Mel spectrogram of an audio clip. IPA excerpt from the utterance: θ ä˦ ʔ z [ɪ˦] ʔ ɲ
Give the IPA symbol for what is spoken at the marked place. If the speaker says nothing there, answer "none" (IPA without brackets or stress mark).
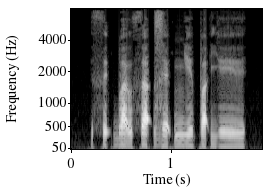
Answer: ɛ˦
